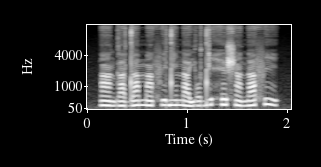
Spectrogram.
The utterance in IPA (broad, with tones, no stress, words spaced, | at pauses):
ã˨ɡa˨ da˧ mã˨ fi˧dĩ˧na˨jo˧ di˧he˧ʃã˨ na˨˦fi˦˨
